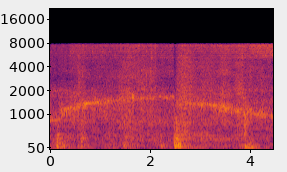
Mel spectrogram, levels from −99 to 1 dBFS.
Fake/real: fake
